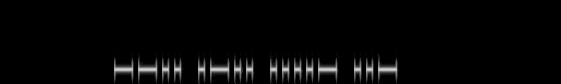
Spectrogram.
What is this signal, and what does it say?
Morse code, heard as a keyed tone, about 20 wpm, 700 Hz. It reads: ZL4U
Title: DXCC-100 Call Signs - 4 Characters - 20wpm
